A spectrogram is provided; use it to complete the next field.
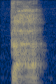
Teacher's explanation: note here the characteristic da, unaspirated da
